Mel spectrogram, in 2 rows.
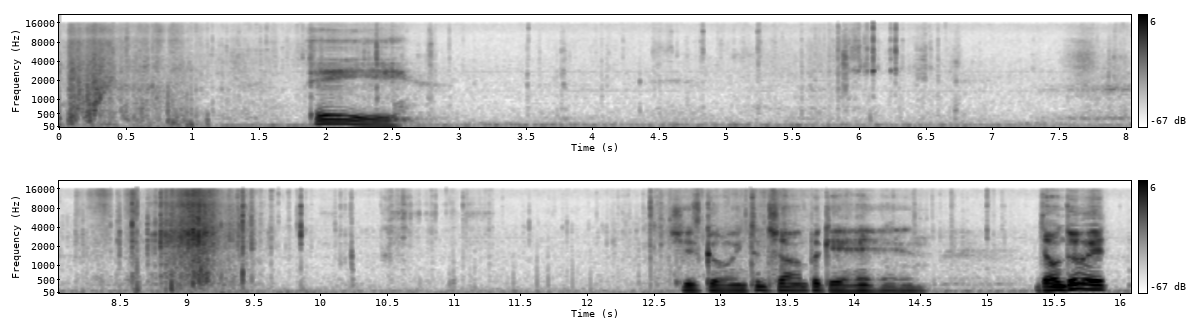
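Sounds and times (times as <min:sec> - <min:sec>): faint crackles and clicks: 0:00.0 - 0:07.0, 0:07.8 - 0:15.2
rustling crinkling: 0:00.0 - 0:15.2.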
